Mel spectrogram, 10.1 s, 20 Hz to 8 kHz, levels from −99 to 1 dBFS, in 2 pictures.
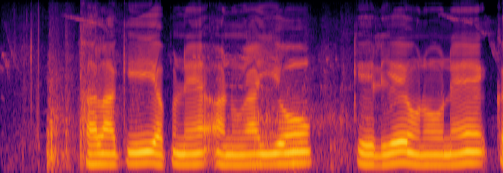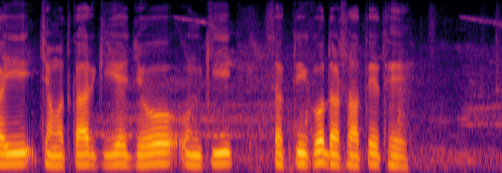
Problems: background sounds at intervals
